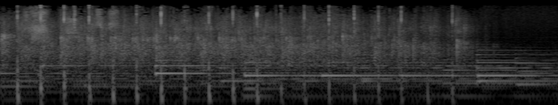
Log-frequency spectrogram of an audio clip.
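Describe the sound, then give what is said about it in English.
An audience at a church service claps for Brother Jerry, a steady patter of applause with sharp, fairly regular beats, while sustained organ-like musical tones play underneath. “Let's give Brother Jerry a hand clap.”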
